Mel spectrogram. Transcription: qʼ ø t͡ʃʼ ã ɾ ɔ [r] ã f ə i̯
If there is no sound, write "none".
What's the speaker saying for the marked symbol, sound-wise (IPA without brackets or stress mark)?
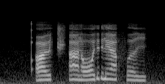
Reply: rʲ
